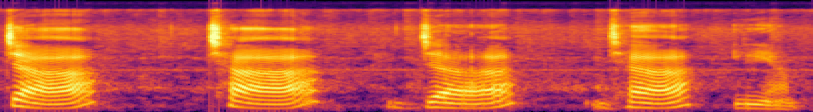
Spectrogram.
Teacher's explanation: आपकी जो जीभ है वो ऊपर तालु पे टच करती है, तो उसका मतलब इन वर्णों का जो उच्चारण है वो तालु की सहायता से कर रही है, ठीक है।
